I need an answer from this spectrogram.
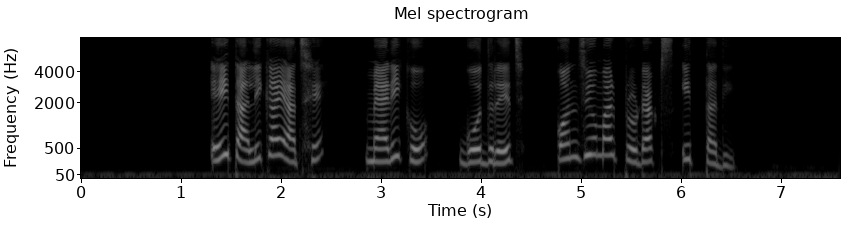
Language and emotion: Bengali, neutral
